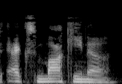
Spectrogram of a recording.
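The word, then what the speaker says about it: Ex Machina: today I mispronounced it I pronounced it uh x x uh Machina but it really this guy corrected me today at work it's exmachina and I was like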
